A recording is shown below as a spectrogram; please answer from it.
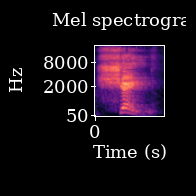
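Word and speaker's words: Schoen: That would seem to spell Shone to me. But it's not pronounced Shone. It's pronounced Shane.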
